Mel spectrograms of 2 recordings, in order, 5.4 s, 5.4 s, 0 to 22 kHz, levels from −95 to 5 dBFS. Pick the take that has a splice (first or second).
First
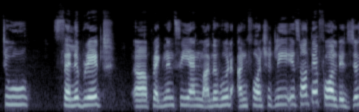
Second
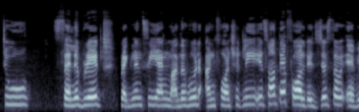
second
